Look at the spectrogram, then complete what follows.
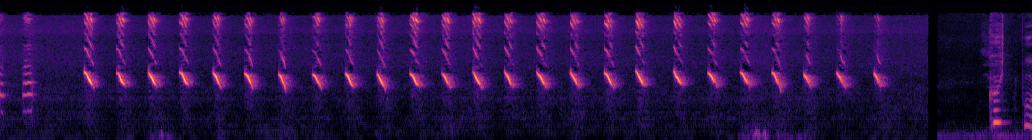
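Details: A pet male cockatiel gives a fast, even series of about twenty-five sharp, downward-sliding chirps, roughly three each second, ending with a short burst of low rumbling noise.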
